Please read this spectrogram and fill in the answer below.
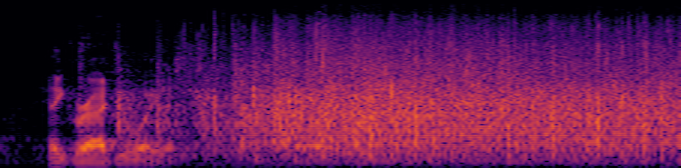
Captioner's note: crowd applauds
